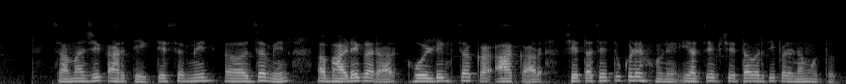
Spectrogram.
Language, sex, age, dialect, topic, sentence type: Marathi, male, 18-24, Southern Konkan, agriculture, statement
